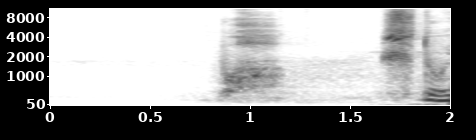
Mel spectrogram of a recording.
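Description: A short breathy sound about a second in, then a woman's voice near the end.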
